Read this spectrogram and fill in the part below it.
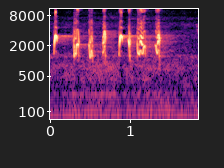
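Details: Caged decoy bulbul singing to attract a wild bird, 11 August 2021: a quick, jaunty phrase of about eight loud, liquid, chirping notes at an even rapid pace, then quiet.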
